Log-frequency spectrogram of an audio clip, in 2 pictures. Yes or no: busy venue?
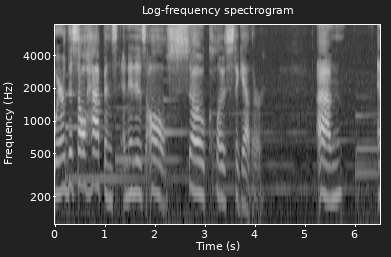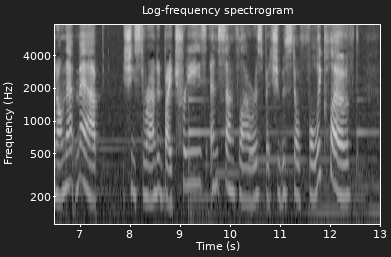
no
